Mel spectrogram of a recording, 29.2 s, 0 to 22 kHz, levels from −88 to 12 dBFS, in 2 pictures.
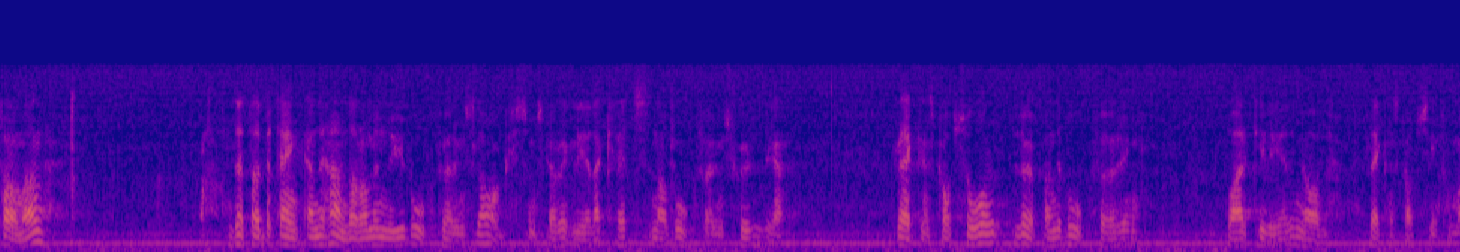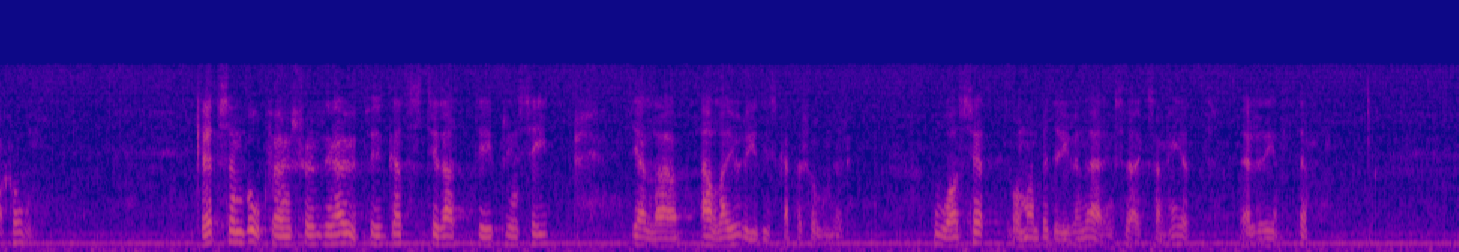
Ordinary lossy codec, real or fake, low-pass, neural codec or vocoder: none; fake; none; codec, 16 kHz, 8 kbps, FreqCodec, smaller model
